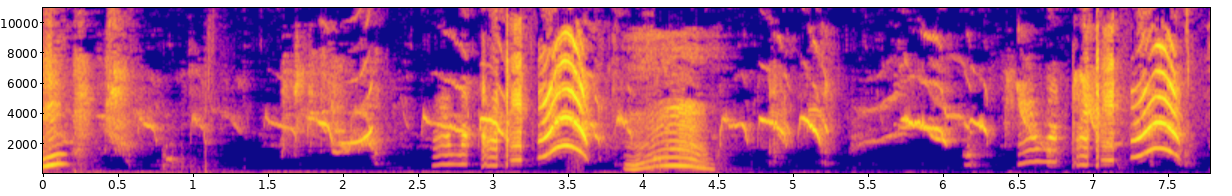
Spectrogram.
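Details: Pet Indian ringneck parakeet talking, a rapid run of squeaky, whistled word-like phrases with sharp rising and falling arcs, a few louder harsh squawks in the middle, and short pauses between bursts.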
